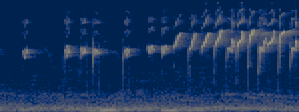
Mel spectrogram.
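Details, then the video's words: Mantenan gunung sings on a training recording for caged birds. Spaced single chirps speed up into a quick, steady series of bright rising notes, roughly five each second. "Terapi Suara Mantenan Gunung Agar Cepat Gacor"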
